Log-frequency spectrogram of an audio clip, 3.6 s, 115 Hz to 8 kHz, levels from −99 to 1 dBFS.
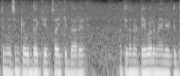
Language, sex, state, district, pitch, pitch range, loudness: Kannada, male, Karnataka, Koppal, 130 Hz, 125-135 Hz, -14 LUFS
